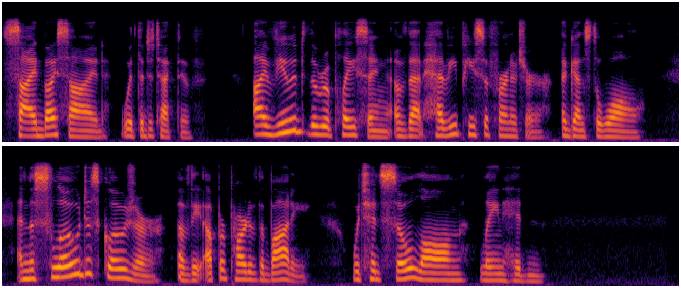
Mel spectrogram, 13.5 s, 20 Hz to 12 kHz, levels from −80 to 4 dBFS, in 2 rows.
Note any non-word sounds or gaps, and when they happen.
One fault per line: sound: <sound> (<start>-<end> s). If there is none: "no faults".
no faults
